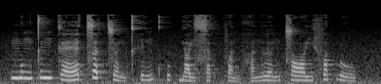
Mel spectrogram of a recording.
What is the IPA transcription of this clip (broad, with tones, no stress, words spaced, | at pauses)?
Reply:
n̪ʊ˥ŋt̪ɪ˥ŋkɛː˨˥ t͡sɐ˥t̚ sɵ˨˩nkʰɪ˨˥ŋkʷʰɐ˨k̚jɐ˨˩j sɐ˨˥k̚fɐ˨˩nhɐ˨˧n lɵ˨˥nt͡sɔː˧jfɐ˥k̚ luː˨p̚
